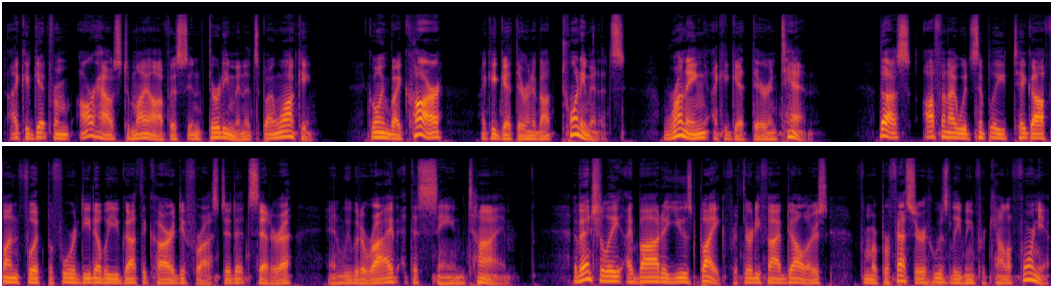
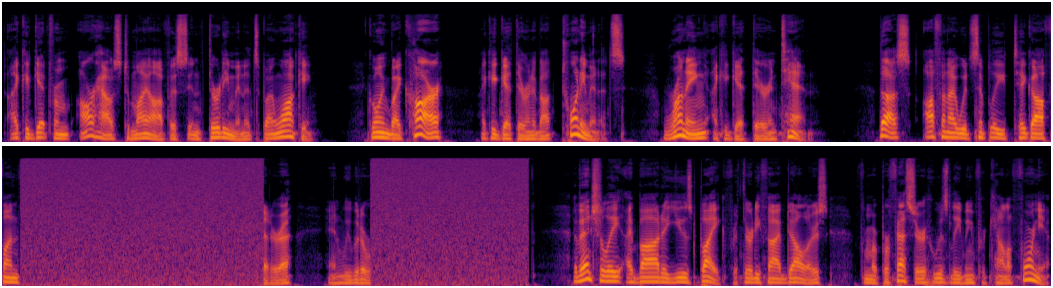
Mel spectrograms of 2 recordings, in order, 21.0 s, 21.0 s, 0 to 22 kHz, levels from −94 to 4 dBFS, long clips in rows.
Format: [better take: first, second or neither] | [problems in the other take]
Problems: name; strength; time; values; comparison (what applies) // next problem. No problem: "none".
first | audio cutting out; filled with static; at 11 s for 2.5 s and at 14 s for 1.5 s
